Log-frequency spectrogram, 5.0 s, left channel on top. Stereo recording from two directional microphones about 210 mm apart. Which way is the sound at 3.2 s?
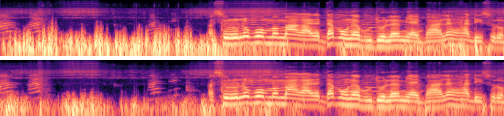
20° left (ahead or behind).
